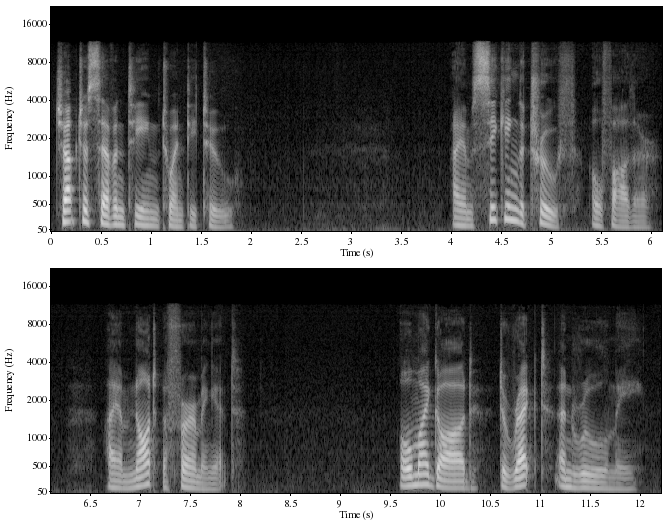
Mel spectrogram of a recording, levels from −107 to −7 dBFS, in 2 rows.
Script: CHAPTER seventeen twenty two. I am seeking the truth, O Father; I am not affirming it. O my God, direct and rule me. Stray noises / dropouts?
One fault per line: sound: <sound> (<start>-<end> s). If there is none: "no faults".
no faults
